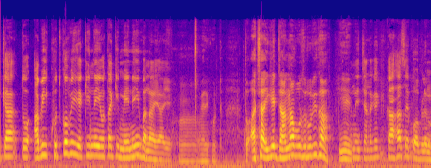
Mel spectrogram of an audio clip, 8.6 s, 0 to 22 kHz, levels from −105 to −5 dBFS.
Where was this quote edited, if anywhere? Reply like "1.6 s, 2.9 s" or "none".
7.2 s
